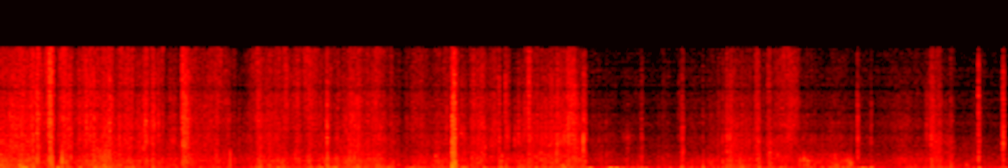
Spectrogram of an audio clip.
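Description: Gusty wind rumbling on the microphone, with scattered faint clicks and crunches throughout.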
